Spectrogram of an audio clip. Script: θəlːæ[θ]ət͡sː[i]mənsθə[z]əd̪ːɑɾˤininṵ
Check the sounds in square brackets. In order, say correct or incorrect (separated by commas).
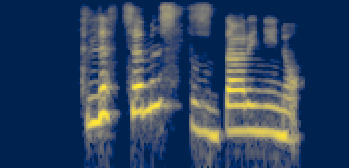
correct, incorrect, correct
